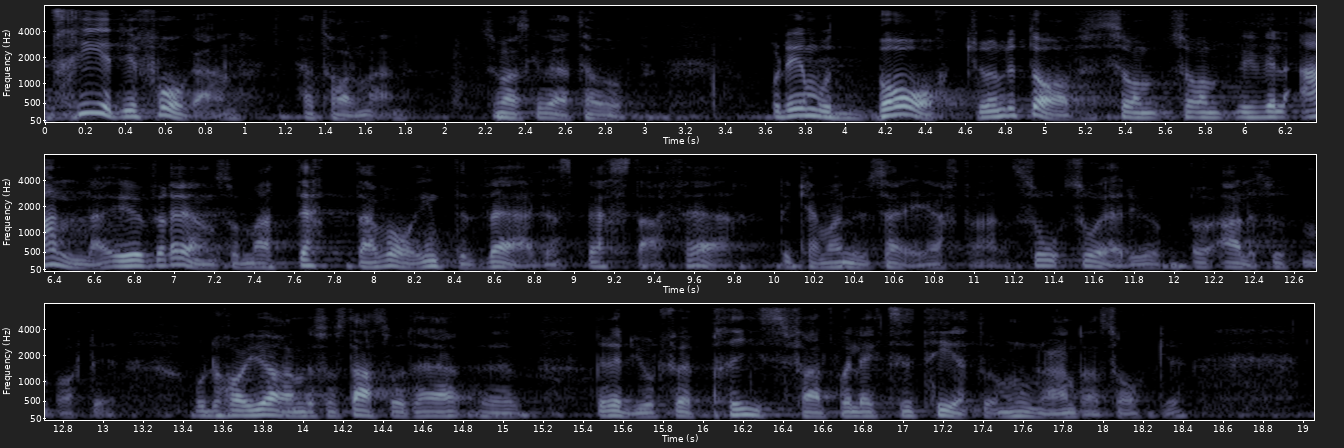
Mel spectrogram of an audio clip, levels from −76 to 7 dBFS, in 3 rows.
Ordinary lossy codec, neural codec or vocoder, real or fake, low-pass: none; none; real; 7.2 kHz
